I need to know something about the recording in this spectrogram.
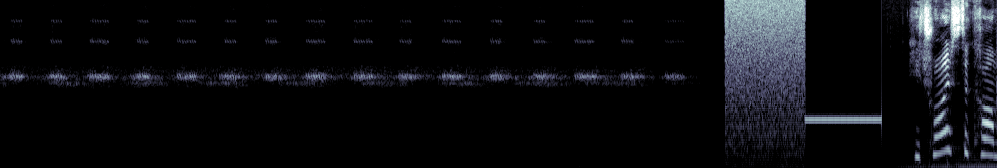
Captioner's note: cricket noises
